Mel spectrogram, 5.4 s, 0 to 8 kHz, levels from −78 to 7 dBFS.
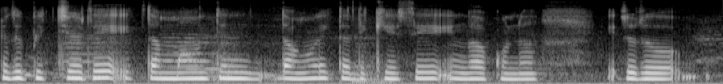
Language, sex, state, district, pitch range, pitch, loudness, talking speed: Nagamese, female, Nagaland, Dimapur, 205-230 Hz, 215 Hz, -12 LUFS, 155 wpm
